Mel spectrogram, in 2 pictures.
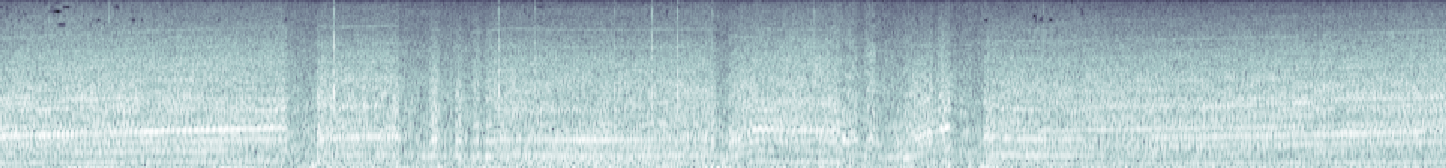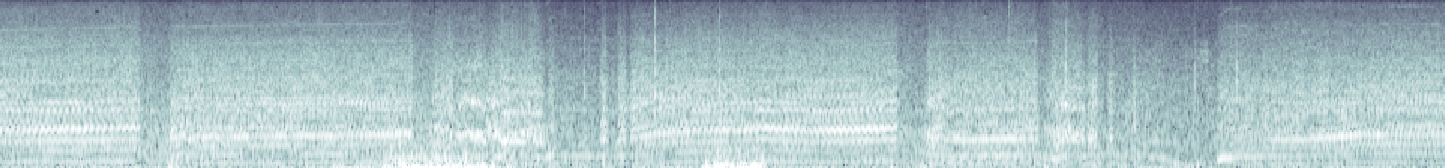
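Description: A racing car engine roars at high revs, rising in pitch and dropping sharply with each gear change.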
